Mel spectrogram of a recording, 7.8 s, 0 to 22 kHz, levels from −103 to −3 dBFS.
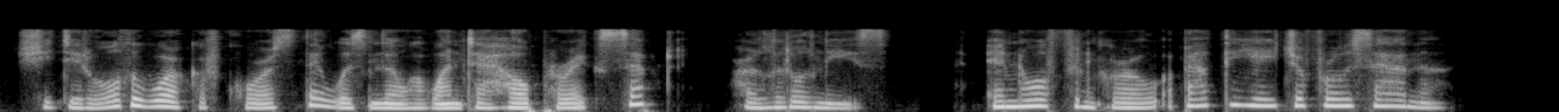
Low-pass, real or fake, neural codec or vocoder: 7.2 kHz; fake; codec, 16 kHz, 2 kbps, FunCodec, trained on Chinese and English, 25 frames a second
